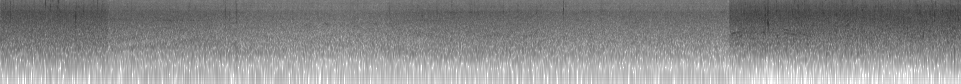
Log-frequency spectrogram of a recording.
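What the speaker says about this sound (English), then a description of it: "Talk about rain and water and precipitation and moisture." Rain and running water in Hilo, Hawaii form a soft, even hiss, faint and continuous, with the wash growing slightly brighter and louder toward the end.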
